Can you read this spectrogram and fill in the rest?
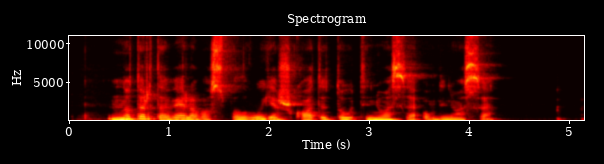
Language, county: Lithuanian, Telšiai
